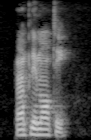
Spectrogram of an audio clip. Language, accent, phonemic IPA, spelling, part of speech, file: French, France, /ɛ̃.ple.mɑ̃.te/, implémenter, verb, LL-Q150 (fra)-implémenter.wav
- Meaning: to implement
